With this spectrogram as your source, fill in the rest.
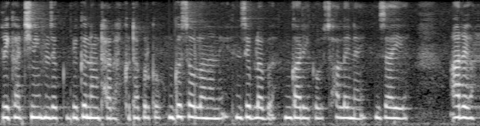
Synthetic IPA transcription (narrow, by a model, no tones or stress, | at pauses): ɾikʰaɾ̚t͡ʃʰinimɯnzɯk̚biɡɯnaŋtʰaɾkʰɯʈʰapɯɾkʰɯwɡɯsawlananɯjzeblabɯɡaɾikʰɯwsʰalajnajzajɯ | aɾɯ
